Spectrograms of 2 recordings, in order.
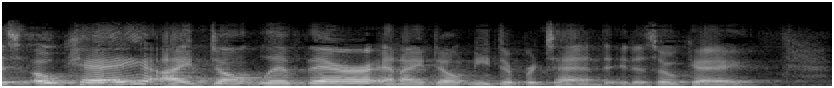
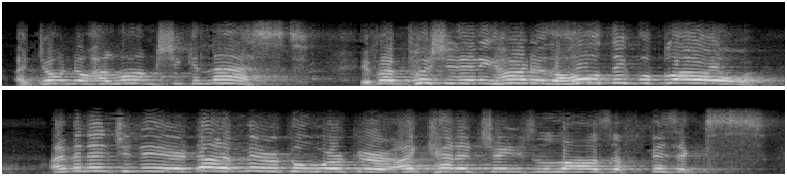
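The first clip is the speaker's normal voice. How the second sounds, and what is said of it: Bad put-on Scottish accent. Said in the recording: “the worst Scottish accent ever”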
